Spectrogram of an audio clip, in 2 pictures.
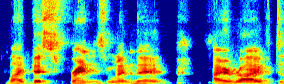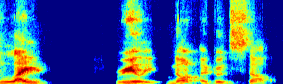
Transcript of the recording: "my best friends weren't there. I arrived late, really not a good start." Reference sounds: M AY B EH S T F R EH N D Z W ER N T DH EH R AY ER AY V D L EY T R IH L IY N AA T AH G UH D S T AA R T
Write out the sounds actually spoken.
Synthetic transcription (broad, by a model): M AY B EH S T F R EH N D Z W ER N DH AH R AY ER AY V D L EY T R IH L IY N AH T AH G UH D S T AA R T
